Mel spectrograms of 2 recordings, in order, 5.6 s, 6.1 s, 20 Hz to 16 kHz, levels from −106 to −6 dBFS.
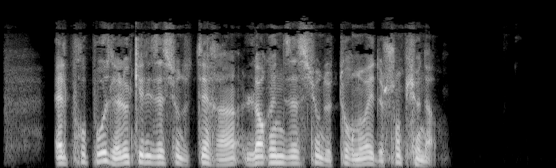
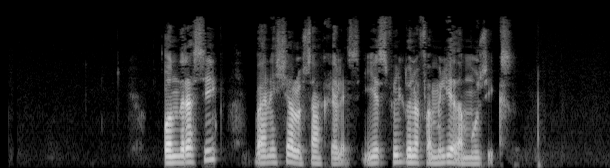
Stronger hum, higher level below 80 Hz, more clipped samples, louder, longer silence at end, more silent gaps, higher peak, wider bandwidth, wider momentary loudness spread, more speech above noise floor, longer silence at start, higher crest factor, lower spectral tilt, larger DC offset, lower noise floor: neither; first, -66 dBFS vs -74 dBFS; neither; first, -23 LUFS vs -28 LUFS; first, 1.25 s vs 1 s; neither; first, -2 dBFS vs -6 dBFS; second, 9.8 kHz vs 11 kHz; second, 6 LU vs 14 LU; first, over 67 dB vs 56 dB; second, 0.55 s vs 1.65 s; about the same, 22 dB vs 24 dB; second, -5 dB/octave vs -6.5 dB/octave; neither; first, under -90 dBFS vs -85 dBFS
